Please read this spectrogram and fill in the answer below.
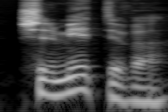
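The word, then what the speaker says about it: Шереметьево: But you know, I've been to Sheremetyevo. Sheremetyevo, right? That's basically it. Am I pronouncing it right? Let's see. Do I have pronunciation? Sheremetyevo, yeah.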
